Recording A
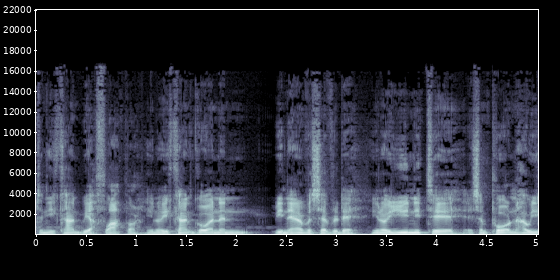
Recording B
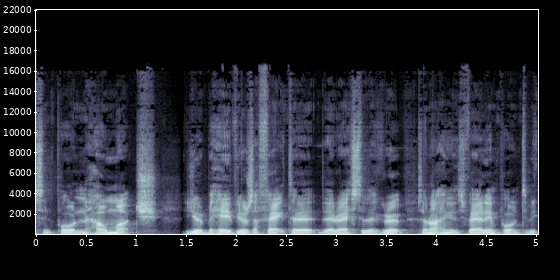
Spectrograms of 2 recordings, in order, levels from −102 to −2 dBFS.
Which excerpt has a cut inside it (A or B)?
B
